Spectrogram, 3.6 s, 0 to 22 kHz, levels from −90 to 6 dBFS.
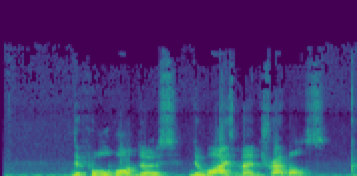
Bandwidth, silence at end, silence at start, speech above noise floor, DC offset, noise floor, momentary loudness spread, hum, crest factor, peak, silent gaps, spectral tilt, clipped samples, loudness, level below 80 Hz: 14.5 kHz; 0 s; 0.05 s; 21 dB; under 0.1%; -34 dBFS; 8 LU; none; 14 dB; 0 dBFS; none; -7 dB/octave; under 0.1%; -13 LUFS; -44 dBFS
